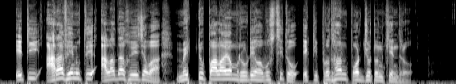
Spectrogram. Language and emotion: Bengali, neutral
